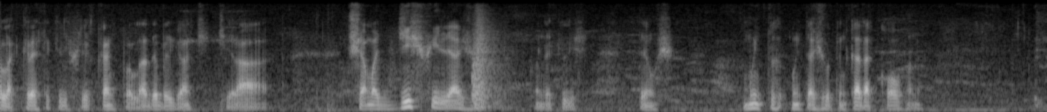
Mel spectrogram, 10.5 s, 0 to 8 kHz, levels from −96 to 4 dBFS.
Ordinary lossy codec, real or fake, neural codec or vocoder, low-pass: none; real; none; 7.2 kHz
